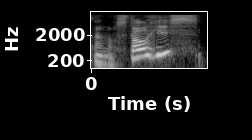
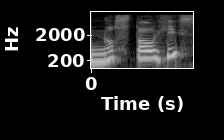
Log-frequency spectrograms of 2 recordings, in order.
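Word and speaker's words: nostalgisch: Attention la S à la fin on prononce bien s nostalgis. Encore toujours lorsqu'il évoque sa jeunesse. Ah oui, c'est pas Nor mais nostalgis.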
